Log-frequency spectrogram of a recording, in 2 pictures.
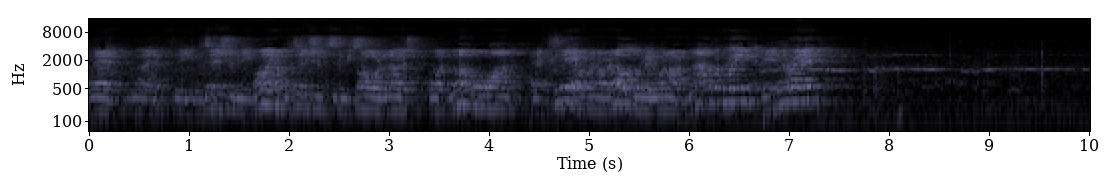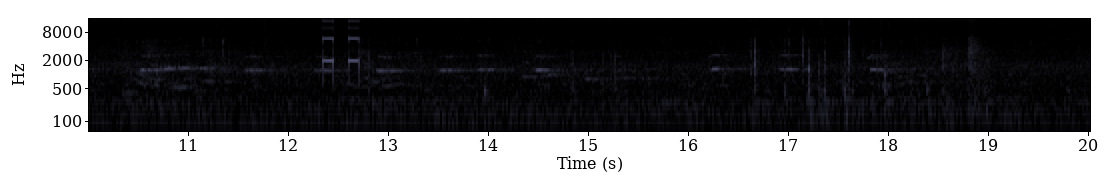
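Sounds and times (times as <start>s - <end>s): short electronic beeps: 12.4s - 12.7s.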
